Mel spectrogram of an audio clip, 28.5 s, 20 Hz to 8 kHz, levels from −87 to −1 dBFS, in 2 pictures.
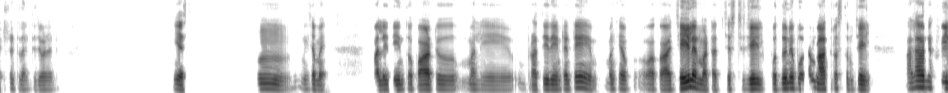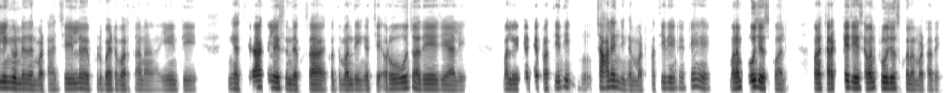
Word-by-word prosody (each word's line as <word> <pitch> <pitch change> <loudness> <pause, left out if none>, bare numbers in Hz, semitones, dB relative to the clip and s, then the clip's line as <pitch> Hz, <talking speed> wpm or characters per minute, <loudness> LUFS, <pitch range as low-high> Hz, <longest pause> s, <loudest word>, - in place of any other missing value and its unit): ఎట్లుంటదంటే 110 -3 -18
జూడండి. 105 -1 -12 1.8
యెస్. - - +1 1.1
హ్మ్. 120 -3 -4 0.4
నిజమే. 115 - -6 0.8
మళ్ళీ 110 0 -2
దీంతో 115 +1 -5
పాటు, 110 +2 +3 0.5
మళ్ళీ 105 -2 -13 0.6
ప్రతీదేంటంటే, 115 +3 -3 0.5
కొంచెం 115 0 -6
ఒక్ - - -50 0.3
ఒక - - -13 0.3
జైల్ 145 +5 +10
అనమాట. 105 -6 -3 0.2
జస్ట్ - - -13
జైల్ 120 -2 +4
పొద్దున్నే 130 +3 +2
పోతాం, 125 +6 -5
రాత్రోస్తాం 120 -2 +1
జైల్, 110 -1 +1 0.6
అలా 155 +4 0
నాకు 145 0 -10
ఫీలింగ్ 140 -1 +3
ఉండేదన్నమాట. 115 -4 -3
ఆ - - -11
జైల్‌లో 125 +2 -1
ఎప్పుడు - - -15
బయట 115 0 0
బడతానా? 110 -1 -7 0.3
ఏంటి? 110 0 -9 0.6
ఇంగ 125 - -3 0.2
చిరాకులేసింది. 145 -7 +4
ఒకసారి 110 -1 +1
కొంతమంది 110 0 -4
ఇంగ 115 +1 -5 0.4
రోజు 135 +4 +1
అదే 115 0 -1 0.2
జెయాలి. 105 -1 -3 0.6
మళ్ళీ 115 -2 -2
ఏంటంటే, 135 +2 -4
ప్రతీదీ 145 +5 -3 0.5
చాలెంజింగ్ 145 -7 +3
అనమాట 100 0 -9
ప్రతీదేంటంటే, 135 +5 -7 0.6
మనం 140 +2 +6
ప్రూవ్ 165 +2 +7
జేసుకోవాలి. 120 -6 +1 0.4
మనం 125 0 +6
కరెక్టే 125 +6 +4
జేసాం 135 0 +5
అని 140 - 0
ప్రూవ్ 135 -2 +5
జేసుకోవాలన్నమాట 110 -6 -3
అది 105 - -16
120 Hz, 115 wpm, -24 LUFS, 110-135 Hz, 1.8 s, జైల్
